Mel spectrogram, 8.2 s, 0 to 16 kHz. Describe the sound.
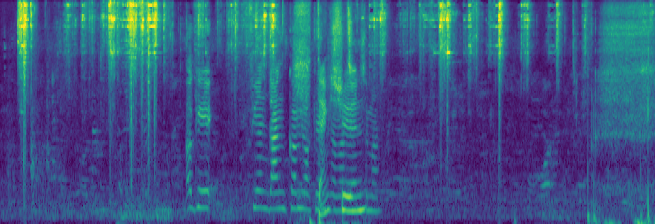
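Keys to room 213 jingle and clink in short bright bursts as they are handed over, the metallic rattling mixed with people talking.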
